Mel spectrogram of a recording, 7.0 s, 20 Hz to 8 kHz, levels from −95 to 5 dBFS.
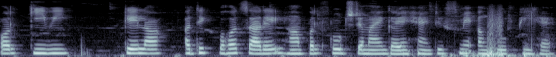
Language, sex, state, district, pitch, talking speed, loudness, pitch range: Hindi, female, Gujarat, Valsad, 210 Hz, 140 wpm, -18 LUFS, 195-220 Hz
